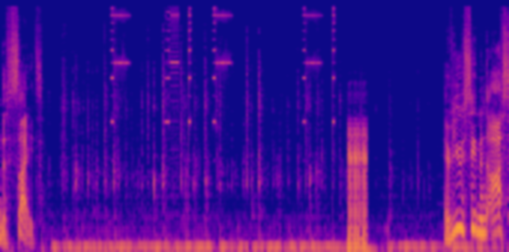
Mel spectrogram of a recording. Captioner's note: typing and computer sounds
